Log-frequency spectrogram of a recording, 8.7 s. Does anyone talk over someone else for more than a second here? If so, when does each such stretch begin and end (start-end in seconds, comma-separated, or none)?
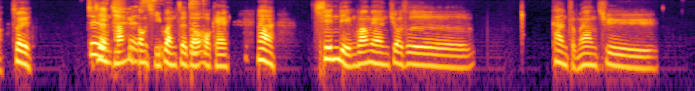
1.2-2.6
